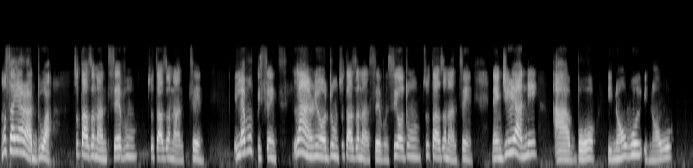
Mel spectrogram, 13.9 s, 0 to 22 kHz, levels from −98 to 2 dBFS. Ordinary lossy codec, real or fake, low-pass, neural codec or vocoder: none; fake; none; codec, 16 kHz, 4 kbps, X-Codec, HuBERT features, trained on general audio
